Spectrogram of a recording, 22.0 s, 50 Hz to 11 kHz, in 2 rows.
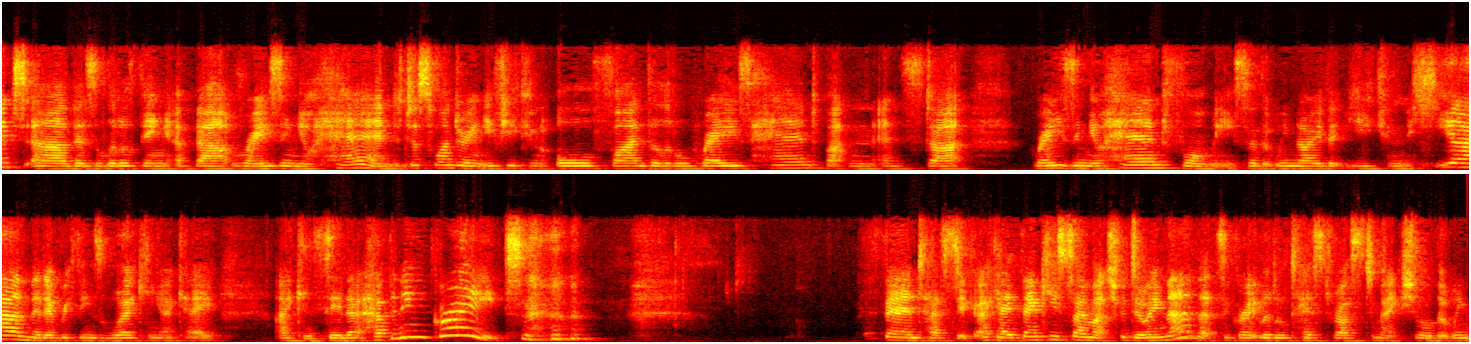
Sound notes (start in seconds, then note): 14.6 laughs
